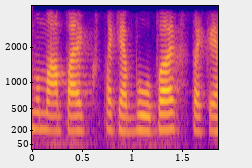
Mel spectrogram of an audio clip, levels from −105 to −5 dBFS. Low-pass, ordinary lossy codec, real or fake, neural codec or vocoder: 3.6 kHz; none; fake; codec, 16 kHz in and 24 kHz out, 0.6 kbps, FocalCodec, streaming, 2048 codes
